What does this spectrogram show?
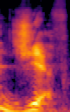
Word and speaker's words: GIF: off it it's a jiff you got Google yeah I'll have to look it's a gift it's a Jif gift it's a hard G it's a because the word is graphics it's a hard well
